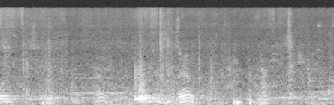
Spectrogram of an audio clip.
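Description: Near silence: room tone with faint talking from people off-microphone, a little clearer about two seconds in.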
